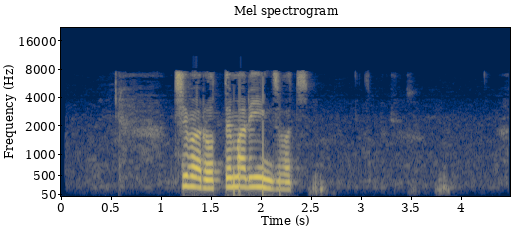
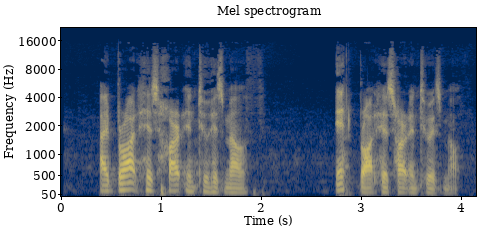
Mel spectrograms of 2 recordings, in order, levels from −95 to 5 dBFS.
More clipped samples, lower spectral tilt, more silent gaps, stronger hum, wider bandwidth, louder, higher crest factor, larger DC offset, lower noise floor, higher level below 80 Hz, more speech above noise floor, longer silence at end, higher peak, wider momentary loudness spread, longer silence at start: neither; about the same, -4.5 dB/octave vs -3.5 dB/octave; neither; neither; second, 8 kHz vs 14.5 kHz; first, -14 LUFS vs -19 LUFS; about the same, 18 dB vs 20 dB; neither; second, -55 dBFS vs -64 dBFS; about the same, -54 dBFS vs -56 dBFS; about the same, 42 dB vs 45 dB; first, 1.9 s vs 0.2 s; about the same, 0 dBFS vs 0 dBFS; first, 16 LU vs 9 LU; first, 1.15 s vs 0.4 s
